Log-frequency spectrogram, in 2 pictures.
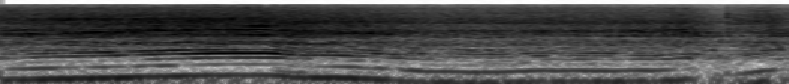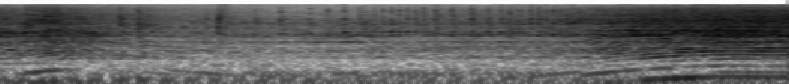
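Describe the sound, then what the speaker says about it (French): A chainsaw engine roars close by, its pitch dropping and rising as it bites into wood and revs again. "La tronçonneuse et la batteuse, deux concerts."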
